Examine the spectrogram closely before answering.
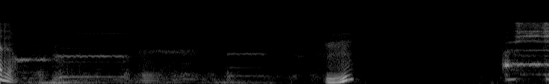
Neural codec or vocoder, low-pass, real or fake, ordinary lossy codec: codec, 16 kHz in and 24 kHz out, 0.9 kbps, LongCat-Audio-Codec, fine tuned four codebook decoder; 7.2 kHz; fake; none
